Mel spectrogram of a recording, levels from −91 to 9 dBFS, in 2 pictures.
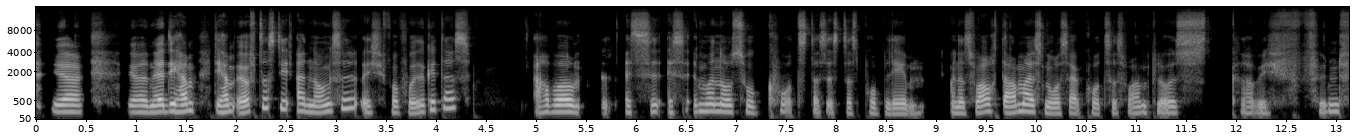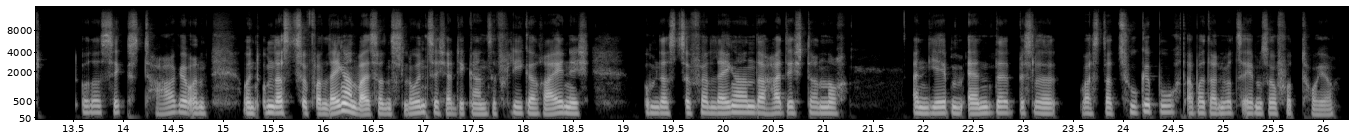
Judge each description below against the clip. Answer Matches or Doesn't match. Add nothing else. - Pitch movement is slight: Doesn't match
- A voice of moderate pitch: Matches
